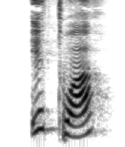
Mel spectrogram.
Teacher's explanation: veja que aqui o O e o I vai fazer o som de uá, toi.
